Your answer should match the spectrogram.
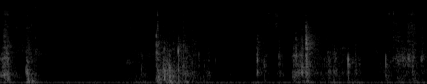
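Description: Faint rustling and crinkling of a clear plastic project bag and the paper pattern being pulled out of it, in a few short bursts of handling.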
